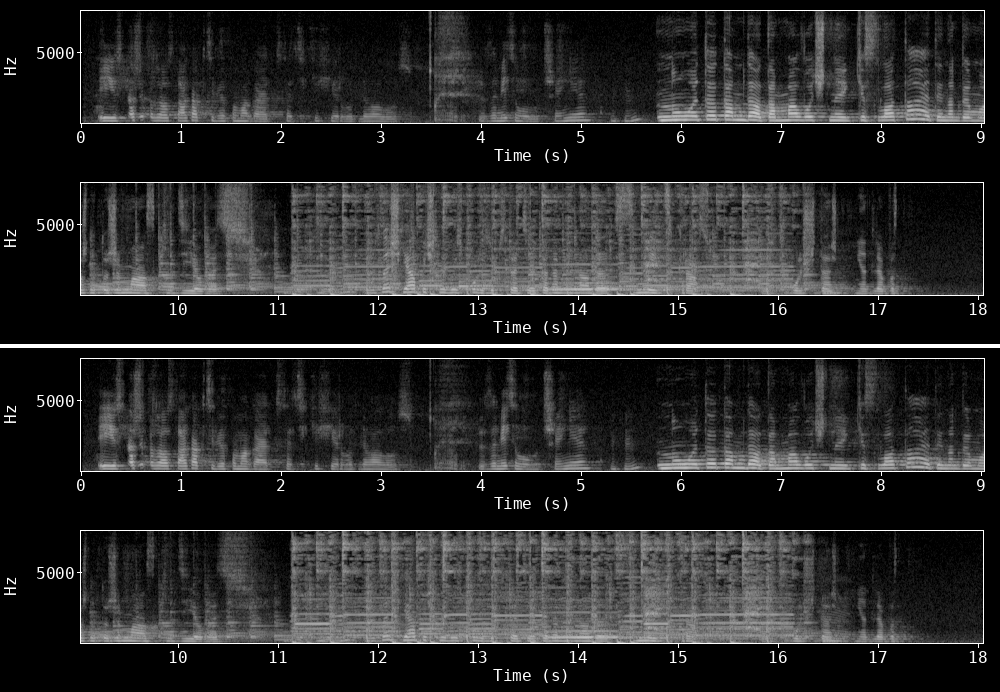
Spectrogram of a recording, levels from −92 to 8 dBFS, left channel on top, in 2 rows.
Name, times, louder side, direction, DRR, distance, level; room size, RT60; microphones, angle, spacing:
voice 1, 0.2-5.6 11.4-11.7 16.4-16.8, right 4 dB, 50° right, 8 dB, 0.9 m, -37 dB
voice 2, 3.5-3.9 5.8-17.2, left 2 dB, 40° left, 11 dB, 1.1 m, -28 dB
sound 1, 9.1-16.5, left 4 dB, 85° left, 1.2 m, -38 dB
sound 2, 11.1-16.3, right 2 dB, 25° right, 1.3 m, -29 dB
24.5 x 22.0 x 6.5 m, 0.64 s
head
